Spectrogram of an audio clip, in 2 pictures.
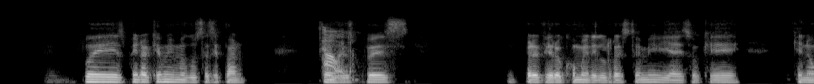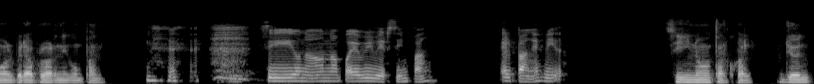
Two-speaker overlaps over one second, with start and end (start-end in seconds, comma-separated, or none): none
